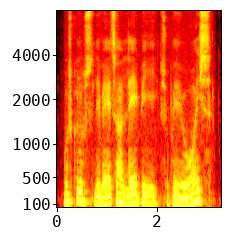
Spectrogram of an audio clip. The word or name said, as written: m. levator labii superioris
